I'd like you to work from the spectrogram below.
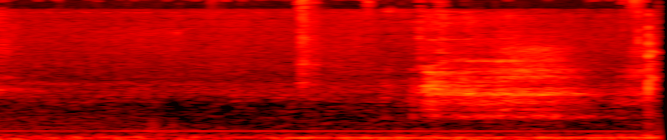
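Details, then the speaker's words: Two sleeping dogs in a van after a walk, one older: faint, rough, snorting snoring breath over a steady low hum in a small space. "So I was filming to see if you could hear them snoring. Peaches has been woken up. Daisy's kind of been woken up. But yeah, they've been snoring away."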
